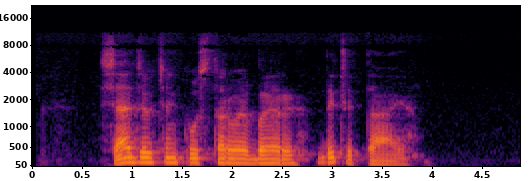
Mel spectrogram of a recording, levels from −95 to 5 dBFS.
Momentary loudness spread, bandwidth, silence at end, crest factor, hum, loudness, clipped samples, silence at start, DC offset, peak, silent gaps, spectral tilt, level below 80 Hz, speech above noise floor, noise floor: 9 LU; 11 kHz; 1.05 s; 18 dB; none; -26 LUFS; under 0.1%; 0.7 s; under 0.1%; -8 dBFS; none; -7.5 dB/octave; -46 dBFS; 49 dB; -74 dBFS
